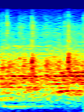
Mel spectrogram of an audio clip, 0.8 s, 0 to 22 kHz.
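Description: A packed crowd cheers at the Richards Building during a 6A state swimming final. The roar is brief and dense, indoors and reverberant, and holds steady the whole time.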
